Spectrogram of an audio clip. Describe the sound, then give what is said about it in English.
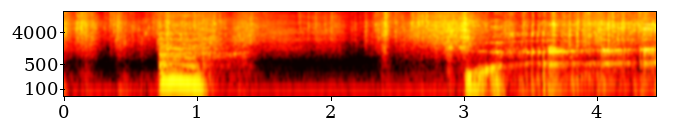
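Two loud burps, one short and one drawn out and gurgling, with crinkling aluminum foil rustling and mouth smacking in the background. “I'm going to call it burping and smacking.”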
